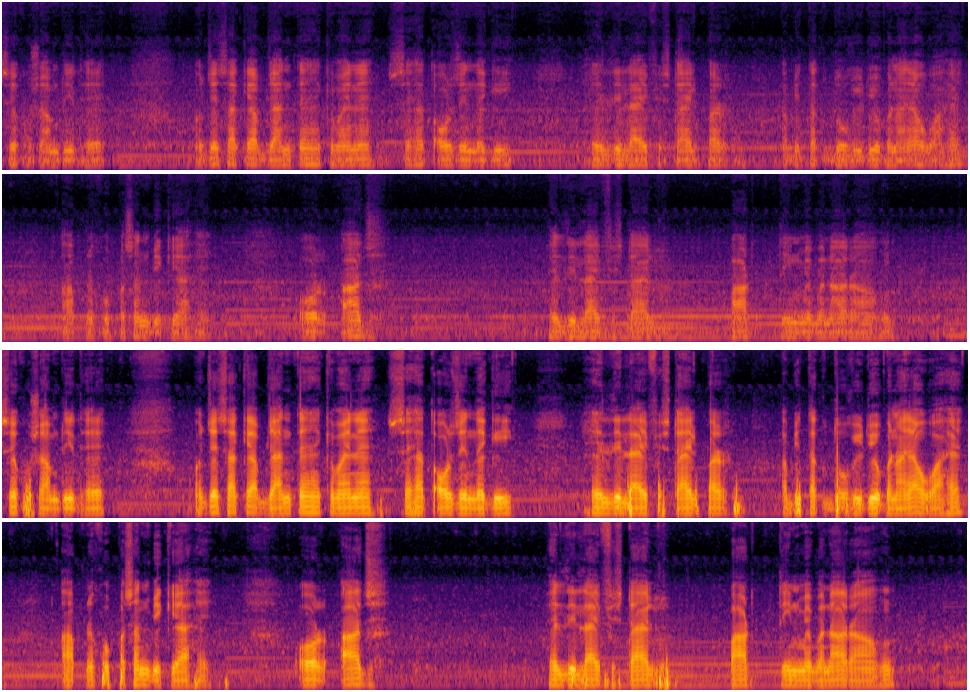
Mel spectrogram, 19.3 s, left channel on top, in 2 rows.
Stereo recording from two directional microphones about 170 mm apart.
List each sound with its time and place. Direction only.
0.0 s speech: 55° right (ahead or behind)
12.7 s speech: 65° right (ahead or behind)
15.1 s speech: 55° right (ahead or behind); by 18.3 s 70° right (ahead or behind)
